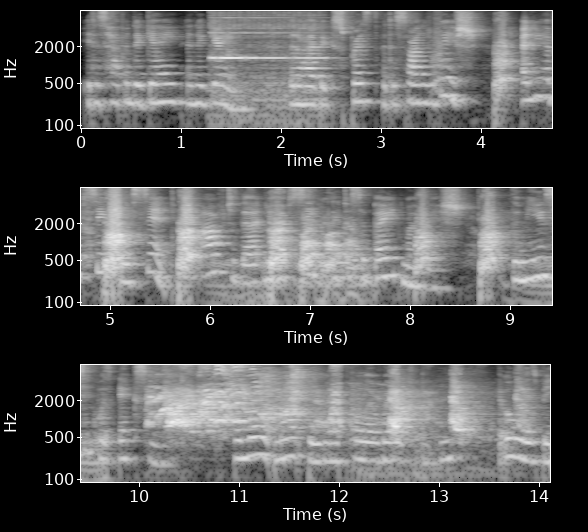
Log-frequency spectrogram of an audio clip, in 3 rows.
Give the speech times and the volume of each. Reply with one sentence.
The speech can be heard from 0.0 to 14.0 s, at a steady volume.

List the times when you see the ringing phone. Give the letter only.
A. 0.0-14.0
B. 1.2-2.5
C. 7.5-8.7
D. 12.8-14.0
B.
